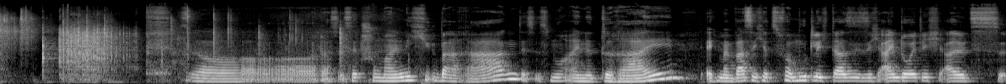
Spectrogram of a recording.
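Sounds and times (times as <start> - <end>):
dice rolled across a hard tabletop in a role-playing game: 0.0 - 3.8
speech: 1.9 - 10.0.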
